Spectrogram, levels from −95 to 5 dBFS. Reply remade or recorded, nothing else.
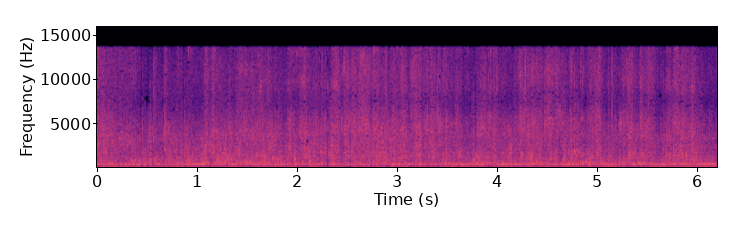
recorded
